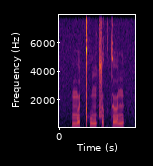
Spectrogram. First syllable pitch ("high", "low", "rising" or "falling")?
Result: rising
